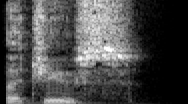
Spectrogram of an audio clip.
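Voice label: "adduce", British English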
